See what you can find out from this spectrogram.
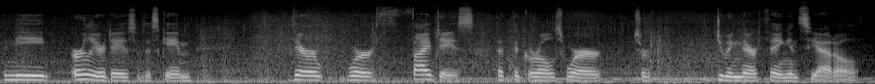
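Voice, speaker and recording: A woman's voice: lowish voice, steady tone, slow, vocal fry, noisy background. A woman discussing a video game's story as a writer, in a conversational commentary.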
